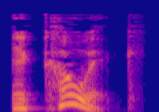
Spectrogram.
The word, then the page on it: echoic: British English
